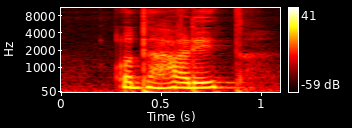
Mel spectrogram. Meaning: 1. to reveal 2. to detect
- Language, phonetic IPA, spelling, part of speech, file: Czech, [ˈodɦalɪt], odhalit, verb, Cs-odhalit.ogg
